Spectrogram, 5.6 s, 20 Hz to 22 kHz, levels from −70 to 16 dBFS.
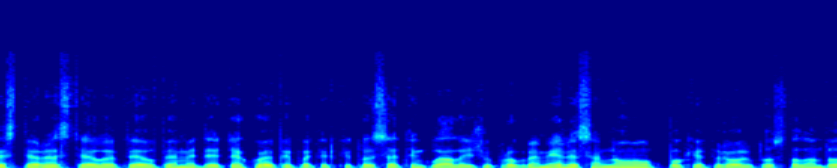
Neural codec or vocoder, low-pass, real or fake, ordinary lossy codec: autoencoder, 48 kHz, 32 numbers a frame, DAC-VAE, trained on Japanese speech; 14.4 kHz; fake; Opus, 24 kbps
